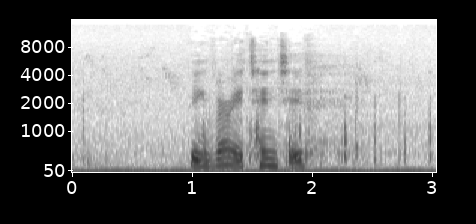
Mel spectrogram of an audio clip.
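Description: A hen clucks loudly up close.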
